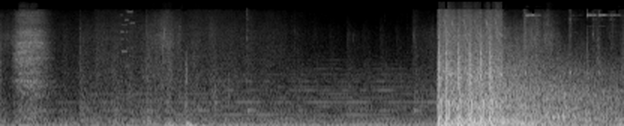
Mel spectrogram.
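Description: A robot unit opens fire in XCOM. A short burst at the start is followed by a quiet lull, then a loud, sustained rattle of automatic gunfire breaks out near the end.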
